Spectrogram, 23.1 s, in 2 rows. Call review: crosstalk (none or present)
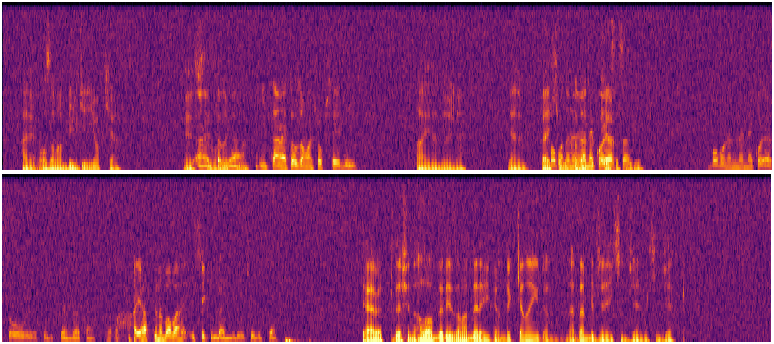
present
